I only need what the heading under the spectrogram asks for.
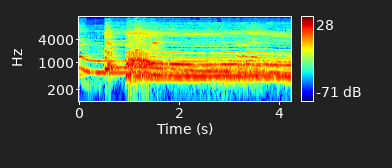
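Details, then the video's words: Group howling by three pet Alaskan Malamutes, Sojou, Fish and Dotty, with a younger howler; a falling opening note, a short burst of rough yips, then a long steady multi-voiced howl. "Next Generation Howling"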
